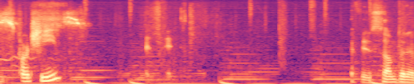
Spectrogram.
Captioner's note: stammers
